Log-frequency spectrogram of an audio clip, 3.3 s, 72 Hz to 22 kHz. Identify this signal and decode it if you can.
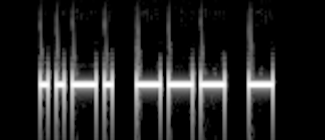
Morse code, heard as a keyed tone, about 15 wpm, 700 Hz. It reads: FOT
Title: USA Call Sign Postfixes - 3 Letters 15wpm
